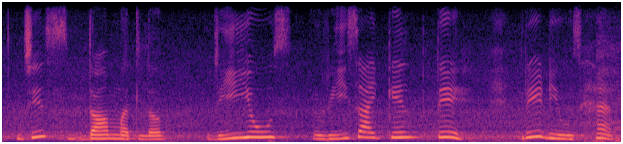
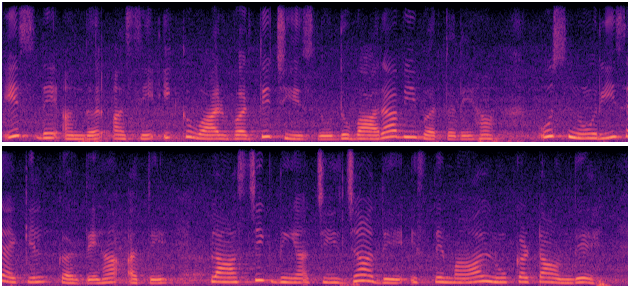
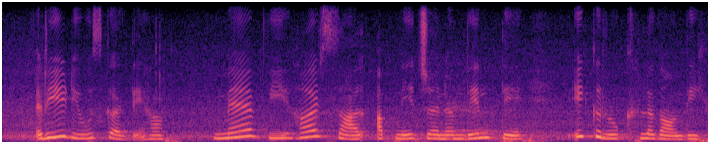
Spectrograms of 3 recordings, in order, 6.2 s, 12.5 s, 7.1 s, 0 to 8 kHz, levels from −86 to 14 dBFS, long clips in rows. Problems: background sounds at intervals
